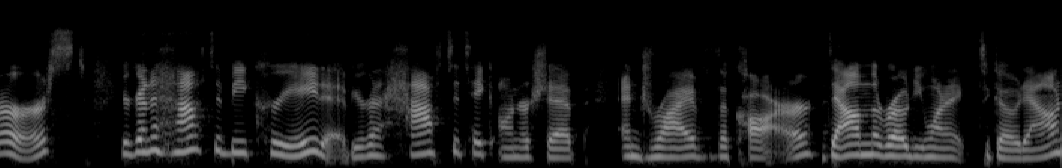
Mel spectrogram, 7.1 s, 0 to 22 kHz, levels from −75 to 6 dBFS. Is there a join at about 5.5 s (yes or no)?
yes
